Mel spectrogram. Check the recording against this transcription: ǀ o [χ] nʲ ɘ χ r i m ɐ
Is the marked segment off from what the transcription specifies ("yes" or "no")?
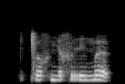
no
